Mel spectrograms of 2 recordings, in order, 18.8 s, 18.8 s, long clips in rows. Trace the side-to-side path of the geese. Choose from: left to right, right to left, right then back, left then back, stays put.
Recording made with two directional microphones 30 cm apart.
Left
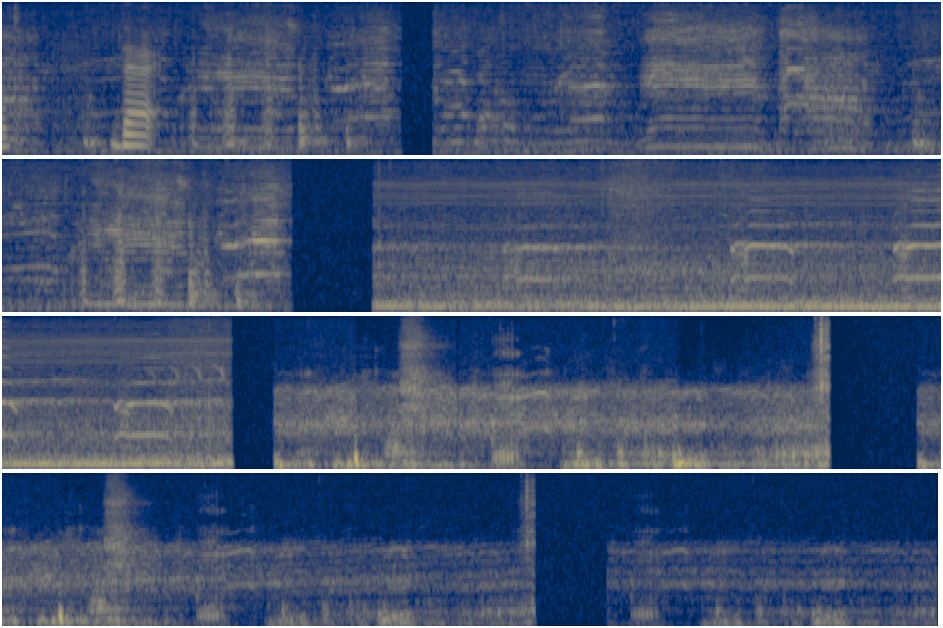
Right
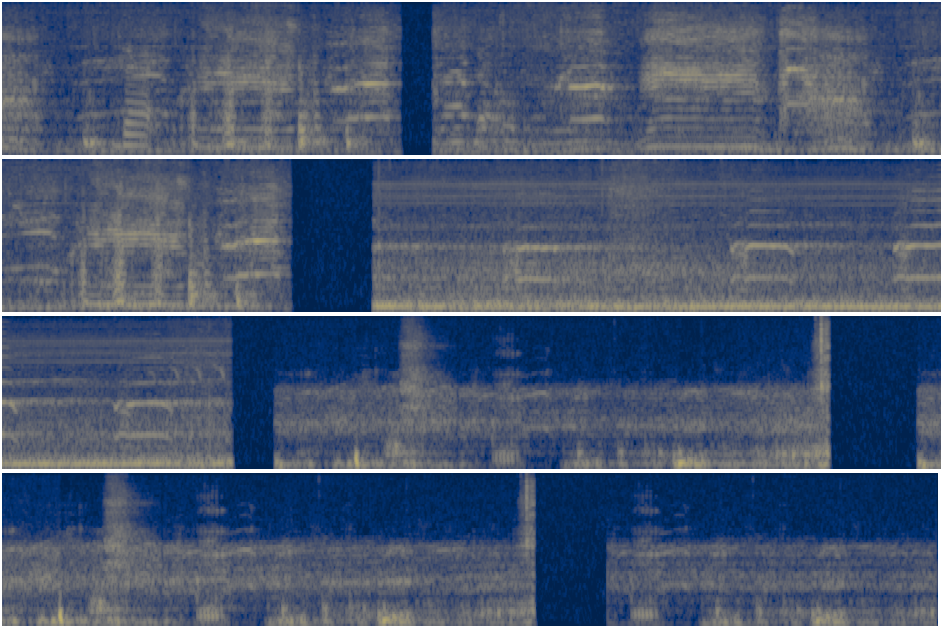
left then back.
